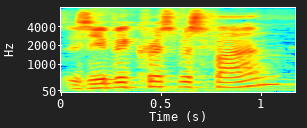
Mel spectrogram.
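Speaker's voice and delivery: normal talking voice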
